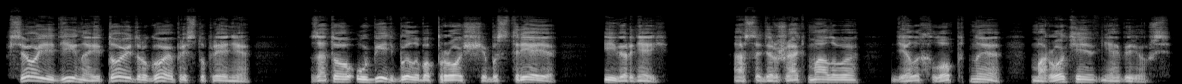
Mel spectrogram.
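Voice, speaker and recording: A man voicing a bold, mocking Highland swordsman in an audiobook, blunt and scornful as he bargains. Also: animated, moderate pace, fairly bright tone. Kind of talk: audiobook character reading.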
